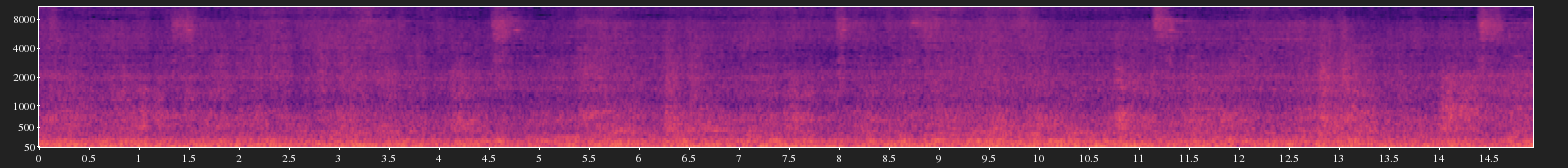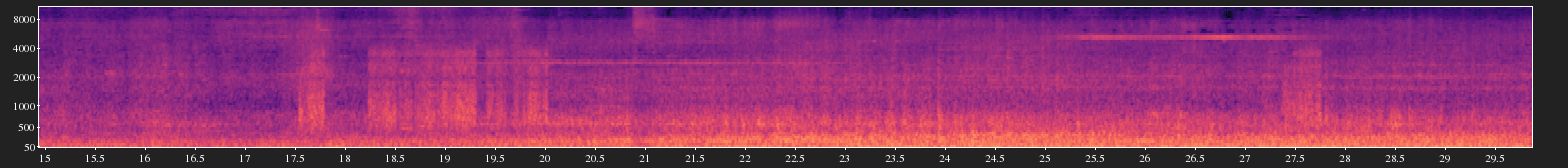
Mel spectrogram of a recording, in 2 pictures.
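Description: Freight cars of a CSX manifest train rolling past: a continuous rumble of steel wheels on rail with scattered clicks and brief high-pitched wheel squeals past the middle. The rumble grows louder over the last third.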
